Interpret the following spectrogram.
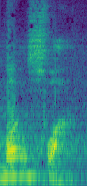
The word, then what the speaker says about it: bonsoir: beda sama cara membaca tulisannya bonsoir cara bacanya bonswa Selamat pagi Bonjour cara bacanya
